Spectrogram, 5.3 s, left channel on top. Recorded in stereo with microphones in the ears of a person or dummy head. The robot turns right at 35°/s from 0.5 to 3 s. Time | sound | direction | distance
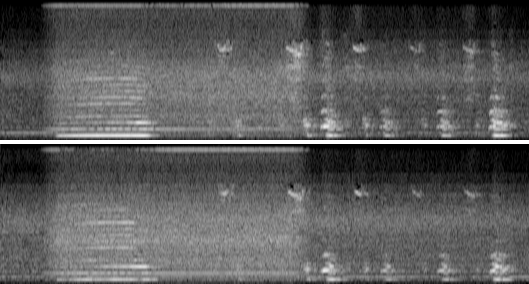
0.5 | a shout | 15° right (ahead or behind) | 7 m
